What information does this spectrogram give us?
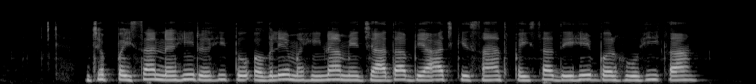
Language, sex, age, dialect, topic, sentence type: Chhattisgarhi, female, 31-35, Northern/Bhandar, banking, question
